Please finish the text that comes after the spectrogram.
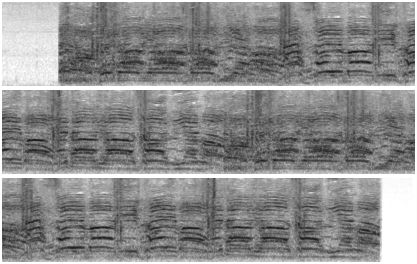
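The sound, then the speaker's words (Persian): A large crowd of University of Tehran students in Iran chants in protest, voices rising and falling together in a steady repeated rhythm, loud and sustained throughout with no pauses. “صدای دانشجویان دانشگاه تهران رو می‌خواستم پخش کنم.”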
